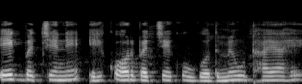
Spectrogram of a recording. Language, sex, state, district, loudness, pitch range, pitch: Hindi, female, Chhattisgarh, Sukma, -20 LUFS, 185-205 Hz, 200 Hz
